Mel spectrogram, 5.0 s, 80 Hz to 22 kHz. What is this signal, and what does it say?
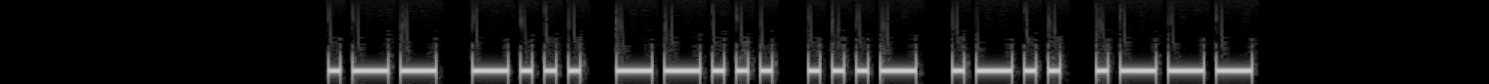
Morse code, heard as a keyed tone, about 30 wpm, 700 Hz. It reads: WB7VLJ
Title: USA Call Signs 30wpm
